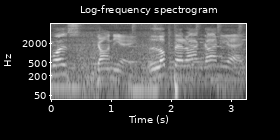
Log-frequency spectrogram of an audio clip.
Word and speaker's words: Garnier: Garnier. L'Opéra Garnier. Garnier like the hair products, guys, remember? Yeah, exactly the same. Nice and easy to remember. Not L'Oreal Garnier.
